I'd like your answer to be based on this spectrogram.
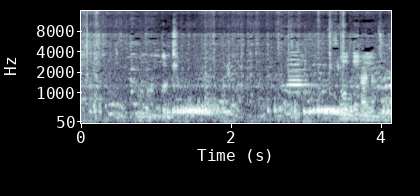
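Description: Pigeons coo in two soft, repeated bursts, close and low-pitched, over a faint outdoor background.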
